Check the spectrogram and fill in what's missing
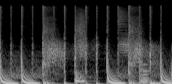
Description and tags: acidized beats with fx
acidized, beats, fx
